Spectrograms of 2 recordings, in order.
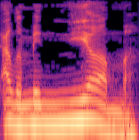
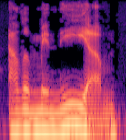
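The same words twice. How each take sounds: First: It ends with a 'nyum' sound, like Spanish ñ. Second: It ends with a separate extra 'ee' syllable. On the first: "akin to Spanish-speaking languages adding a tilde to the letter N" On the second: "They're not adding like an extra I in there"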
